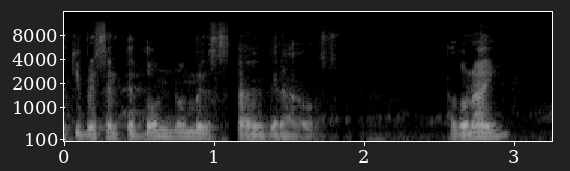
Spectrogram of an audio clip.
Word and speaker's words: Adonai: con el nombre superior, Yud Ke Vav Ke, que es el que pronunciamos como Adonai.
